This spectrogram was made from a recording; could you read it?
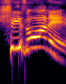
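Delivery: high, loud, incredulous, outraged exclamation.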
